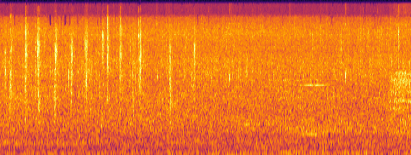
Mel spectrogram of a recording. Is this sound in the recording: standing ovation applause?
no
